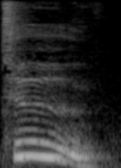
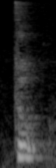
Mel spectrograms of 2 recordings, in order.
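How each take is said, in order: First: The vowel is long, tense and rounded. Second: The vowel is short and not rounded. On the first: The speaker calls it right. "tapi two" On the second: The speaker calls it wrong.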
